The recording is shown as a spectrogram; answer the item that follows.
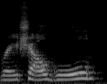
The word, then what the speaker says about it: Ra's al Ghul: He voiced, I know there is a big debate on how to pronounce this, but I will always pronounce it as Ra's al Ghul in Batman and Superman, the Justice League, DC animated universe.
